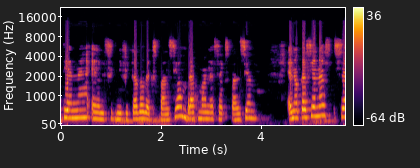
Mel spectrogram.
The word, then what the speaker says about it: Brahman: Los conceptos filosóficos más importantes de las Upanishads son la idea unificadora de Brahman y Atman y el concepto del karma. Ahora, Brahman, mal pronunciado por nosotros como Brahma, es el fundamento, la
